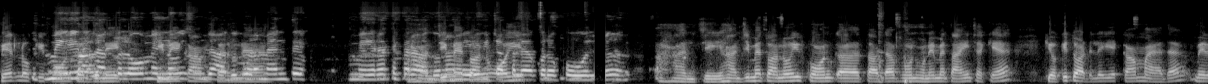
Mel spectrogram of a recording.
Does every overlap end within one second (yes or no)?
yes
